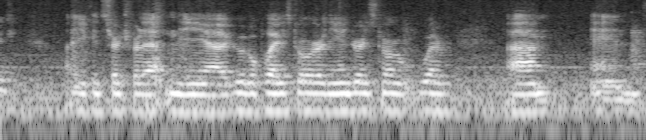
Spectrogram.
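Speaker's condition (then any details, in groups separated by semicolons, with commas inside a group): Cerebral palsy; affects gait and walking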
